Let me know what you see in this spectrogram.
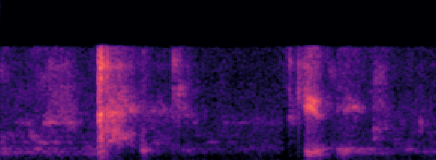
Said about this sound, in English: I'm still trying to retrieve my voice back from Congress Square, so I will be coughing.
